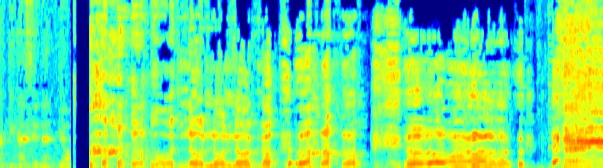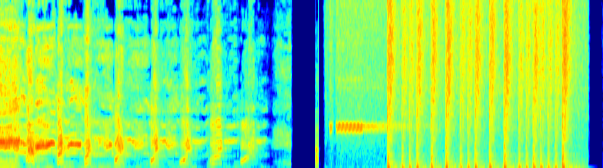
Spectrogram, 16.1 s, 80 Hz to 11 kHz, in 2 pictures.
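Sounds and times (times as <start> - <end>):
person laughing: 1.2 - 11.6
short high beep: 12.4 - 13.5
music with fast drum beat: 13.2 - 15.9.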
